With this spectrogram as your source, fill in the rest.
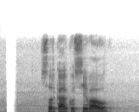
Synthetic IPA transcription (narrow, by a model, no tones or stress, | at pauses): sʌrkarkosewaɦo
